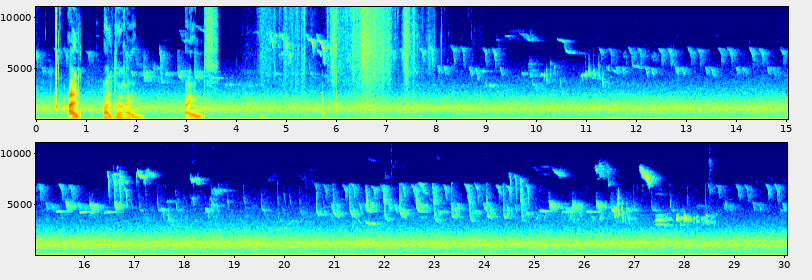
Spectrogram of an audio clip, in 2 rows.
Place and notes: Recorded width a DR-100MKII mounted on tripod. Some hikers went by, I was standing beside the recorder, and a friend walked around nearby. There were also some children playing in the woods. The low noise from the autobahn is always in the background at this otherwise beautiful place. In summer there are a lot of people bathing there, but out of the swimming season, just now and then some hikers come by.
